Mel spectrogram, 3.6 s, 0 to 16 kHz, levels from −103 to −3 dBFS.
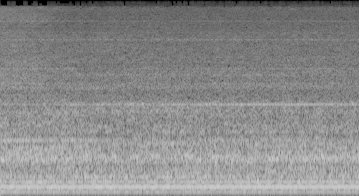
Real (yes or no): no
